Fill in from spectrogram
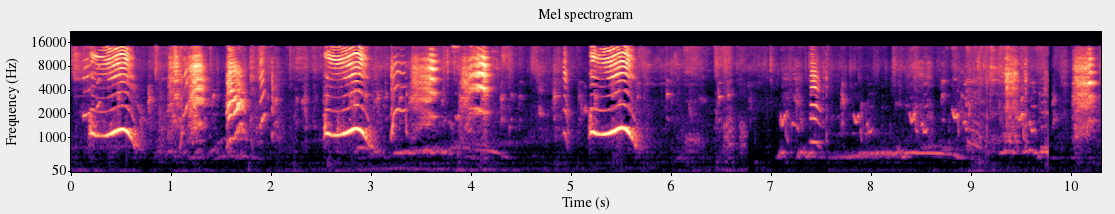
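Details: Bonded breeding pair of plum-headed parakeets giving loud, harsh, wavering squawks with a quick rising-falling twist, in bursts about every two to three seconds, then quieter chatter, with soft low cooing from other birds underneath.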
